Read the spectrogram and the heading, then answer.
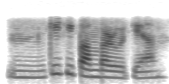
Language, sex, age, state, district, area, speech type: Assamese, female, 30-45, Assam, Tinsukia, urban, conversation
